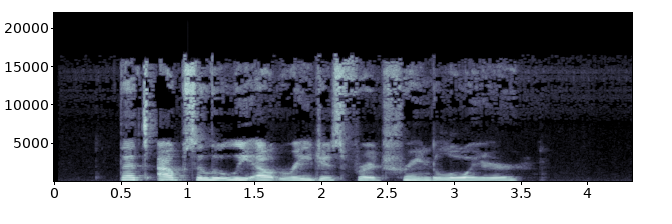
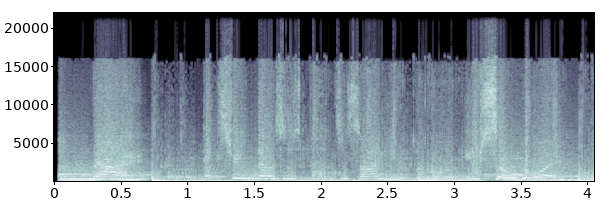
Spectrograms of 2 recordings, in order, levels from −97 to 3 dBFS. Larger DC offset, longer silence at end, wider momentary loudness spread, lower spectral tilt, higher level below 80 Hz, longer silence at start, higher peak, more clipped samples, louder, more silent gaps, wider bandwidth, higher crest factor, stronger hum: neither; first, 0.9 s vs 0 s; about the same, 8 LU vs 6 LU; about the same, -4 dB/octave vs -4 dB/octave; second, -60 dBFS vs -12 dBFS; first, 0.5 s vs 0.05 s; about the same, 0 dBFS vs 0 dBFS; second, under 0.1% vs 1%; second, -18 LUFS vs -6 LUFS; neither; second, 17 kHz vs over 20 kHz; first, 20 dB vs 6 dB; neither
